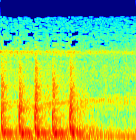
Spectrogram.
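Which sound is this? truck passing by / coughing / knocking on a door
knocking on a door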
